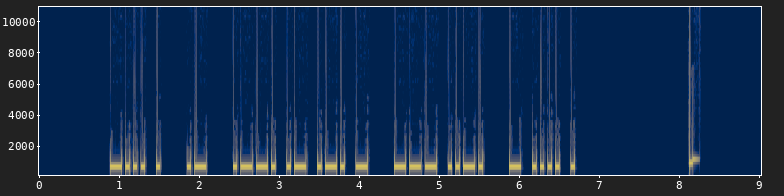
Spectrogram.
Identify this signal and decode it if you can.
Morse code, heard as a keyed tone, about 25 wpm, 700 Hz. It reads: BE A PART OF THE
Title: Sets of 5 Words Encore 25wpm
